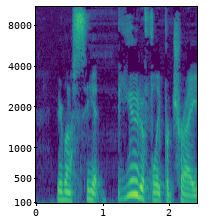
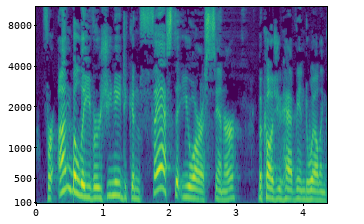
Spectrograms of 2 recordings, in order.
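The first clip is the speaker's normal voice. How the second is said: rising, louder preaching voice, pressing each phrase; full-force preaching; 4 semitones higher, 5 dB louder than usual. Acted. Pastor preaching forgiveness to the congregation, full force. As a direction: preach it out, building to the cross.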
